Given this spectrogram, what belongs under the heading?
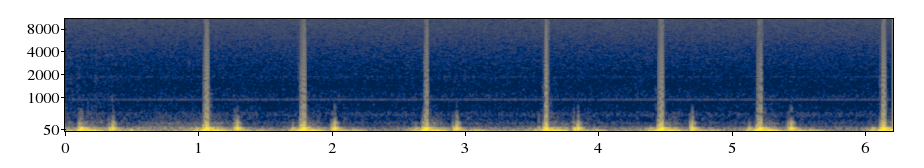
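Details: Male's own heartbeat during breath holds: steady paired lub-dub heart sounds at about 65 beats a minute, no extra noises between beats; normal heartbeat.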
